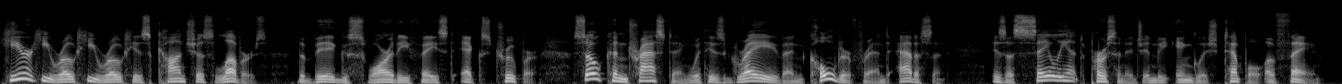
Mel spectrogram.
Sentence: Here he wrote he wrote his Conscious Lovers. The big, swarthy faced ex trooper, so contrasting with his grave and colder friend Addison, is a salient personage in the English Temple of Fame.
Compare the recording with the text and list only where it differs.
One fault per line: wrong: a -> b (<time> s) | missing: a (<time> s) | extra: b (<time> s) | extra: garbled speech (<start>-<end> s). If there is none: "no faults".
no faults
